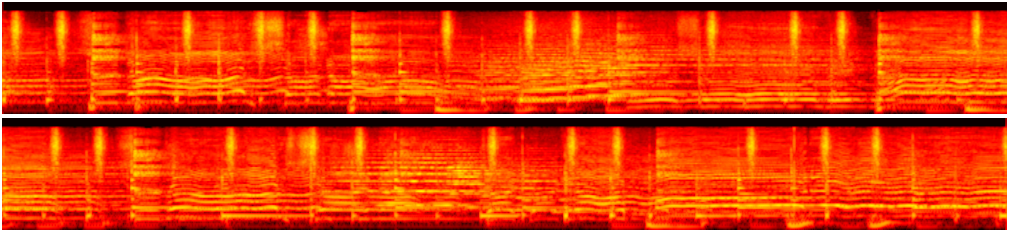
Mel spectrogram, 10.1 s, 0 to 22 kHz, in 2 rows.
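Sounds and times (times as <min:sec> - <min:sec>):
ornamented melody line: 0:02.0 - 0:05.2.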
